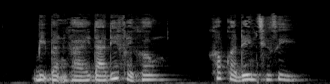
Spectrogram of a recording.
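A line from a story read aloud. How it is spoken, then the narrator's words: Laughing, teasing. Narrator (Vietnamese): Điền Lợi bật cười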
